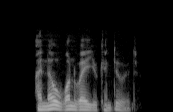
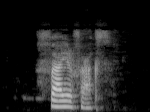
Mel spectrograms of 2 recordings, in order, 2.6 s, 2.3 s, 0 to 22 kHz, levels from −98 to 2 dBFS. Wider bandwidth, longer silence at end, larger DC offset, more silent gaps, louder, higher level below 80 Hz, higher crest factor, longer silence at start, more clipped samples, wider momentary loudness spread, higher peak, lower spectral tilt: about the same, 7 kHz vs 7.6 kHz; about the same, 0.55 s vs 0.65 s; neither; neither; second, -36 LUFS vs -26 LUFS; first, -66 dBFS vs -82 dBFS; about the same, 18 dB vs 22 dB; about the same, 0.55 s vs 0.6 s; neither; second, 12 LU vs 22 LU; second, -20 dBFS vs -8 dBFS; first, -9 dB/octave vs -4.5 dB/octave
